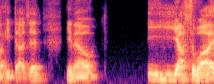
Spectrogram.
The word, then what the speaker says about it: Yashua: You know, Yasua. Am I pronouncing your name correctly? Yosua. Like Joshua. Joshua. Exactly. That's correct.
